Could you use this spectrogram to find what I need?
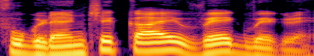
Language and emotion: Goan Konkani, neutral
